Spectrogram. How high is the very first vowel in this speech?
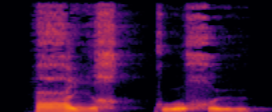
high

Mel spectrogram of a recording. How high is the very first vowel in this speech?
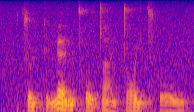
mid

